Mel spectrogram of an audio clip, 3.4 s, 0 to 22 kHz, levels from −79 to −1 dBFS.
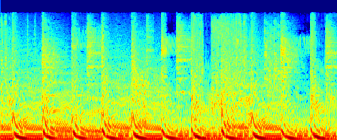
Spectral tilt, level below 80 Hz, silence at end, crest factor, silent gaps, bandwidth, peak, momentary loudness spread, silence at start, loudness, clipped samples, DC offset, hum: -5.5 dB/octave; -12 dBFS; 0 s; 8 dB; none; 15.5 kHz; 0 dBFS; 2 LU; 0 s; -10 LUFS; under 0.1%; under 0.1%; none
